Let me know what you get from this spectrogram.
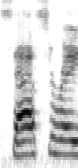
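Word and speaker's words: Chachere: And in case you're wondering why I'm pronouncing it sasser since it starts with a C in French, every C sounds like an S unless it has a sadilla underneath it.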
